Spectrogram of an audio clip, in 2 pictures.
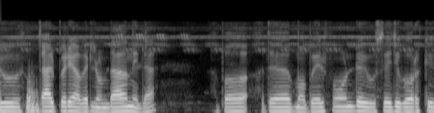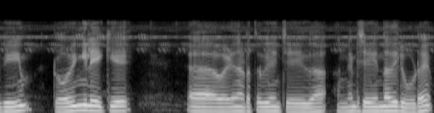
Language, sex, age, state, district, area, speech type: Malayalam, male, 18-30, Kerala, Kottayam, rural, spontaneous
